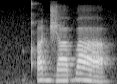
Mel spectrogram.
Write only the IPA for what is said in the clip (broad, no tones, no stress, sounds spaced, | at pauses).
qʼ i d͡ʒ a b a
